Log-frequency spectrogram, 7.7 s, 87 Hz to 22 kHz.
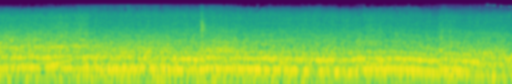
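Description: A Porsche GT3 race car engine in Automobilista 2 at the 24 Hours of Le Mans drones loudly and steadily, its pitch rising and falling as it revs through the gears, heard alone with no speech.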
